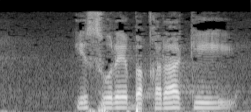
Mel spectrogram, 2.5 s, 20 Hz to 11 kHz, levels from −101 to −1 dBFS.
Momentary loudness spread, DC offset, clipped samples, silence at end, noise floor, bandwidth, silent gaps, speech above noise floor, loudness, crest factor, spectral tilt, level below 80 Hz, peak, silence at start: 10 LU; under 0.1%; under 0.1%; 0.15 s; -49 dBFS; 8 kHz; none; 32 dB; -17 LUFS; 18 dB; -5.5 dB/octave; -32 dBFS; 0 dBFS; 0.05 s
